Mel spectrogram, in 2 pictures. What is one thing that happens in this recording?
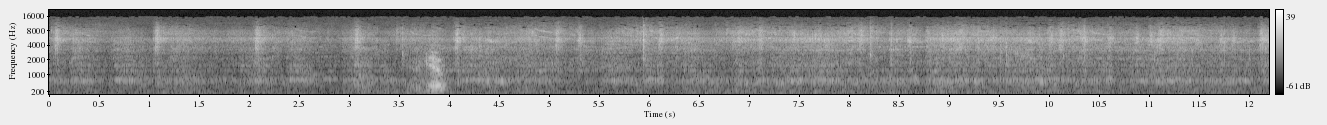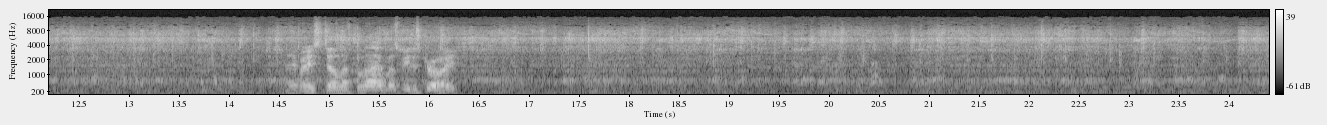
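Video game sound effects and music play steadily throughout.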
